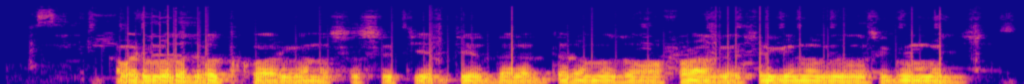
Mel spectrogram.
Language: Kinyarwanda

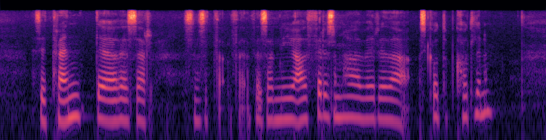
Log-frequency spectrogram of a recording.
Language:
Icelandic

